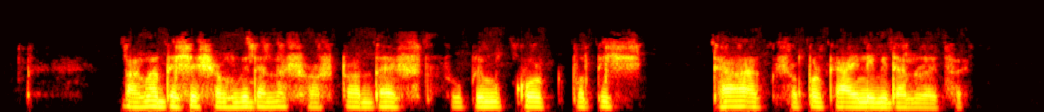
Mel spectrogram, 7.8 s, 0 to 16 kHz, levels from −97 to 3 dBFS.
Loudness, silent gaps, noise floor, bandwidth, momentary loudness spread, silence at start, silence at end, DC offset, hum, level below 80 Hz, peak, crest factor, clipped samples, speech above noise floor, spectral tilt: -18 LUFS; none; under -90 dBFS; 5.2 kHz; 13 LU; 0.95 s; 0.6 s; under 0.1%; none; -60 dBFS; -2 dBFS; 18 dB; under 0.1%; over 72 dB; -10 dB/octave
